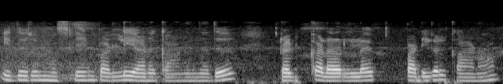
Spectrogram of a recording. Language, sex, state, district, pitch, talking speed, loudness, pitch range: Malayalam, female, Kerala, Kollam, 185 Hz, 95 wpm, -17 LUFS, 175-200 Hz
